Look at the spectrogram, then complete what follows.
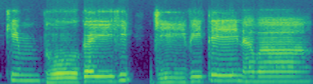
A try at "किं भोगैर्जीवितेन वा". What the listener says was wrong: Club together, that R sound will be interpolated. Kim bhogair va.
